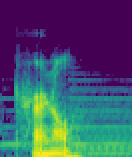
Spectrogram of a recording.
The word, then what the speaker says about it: colonel: for the wrong reason silent l colonel um something is wrong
